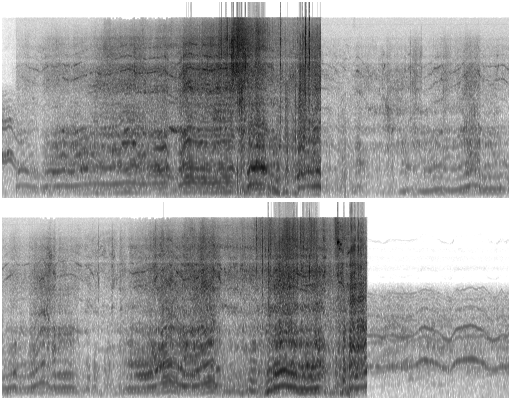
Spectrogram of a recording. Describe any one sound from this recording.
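A rally car engine roars loudly, revving up and down as the car speeds past.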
